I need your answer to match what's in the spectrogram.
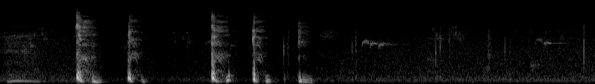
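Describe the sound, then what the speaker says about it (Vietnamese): A man coughs and clears his throat in a run of about six rough, close coughs over roughly two seconds. Quiet follows, with faint bird chirps in the background. "sao giờ này con thấy ba ho nhiều quá vậy"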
